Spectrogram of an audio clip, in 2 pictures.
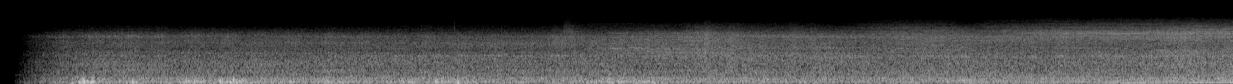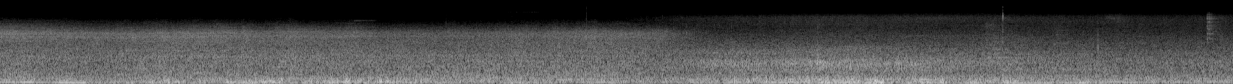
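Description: Steady city traffic noise: a continuous rumble of passing vehicles, cutting in suddenly at the start.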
